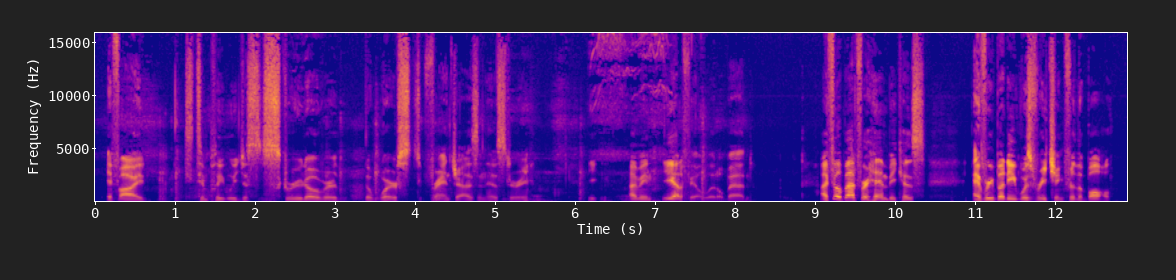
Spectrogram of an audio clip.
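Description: Lively intonation and big swings in loudness mark this man's fairly low voice. He keeps a moderate pace, broken by long, frequent pauses. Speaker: podcast co-host. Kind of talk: casual chat.

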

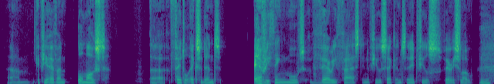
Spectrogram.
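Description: A man speaks with a very deep, low pitch, ordinary pitch variation and a Dutch accent. His pace is fairly slow, and the recording is very clean with a silent background. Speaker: podcast host and business coach. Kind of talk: interview.

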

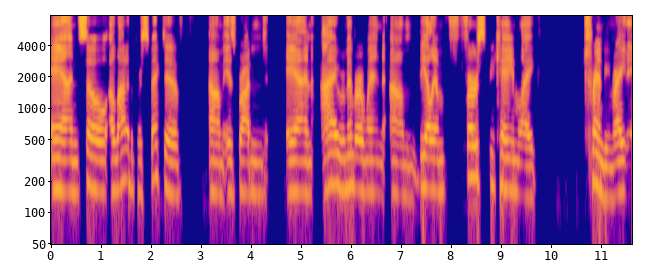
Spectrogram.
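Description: A woman with an American accent speaks at a very slow pace with long, frequent pauses, her very deep, low pitch carrying fairly even intonation in a dry, close sound with no echo. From Inland Empire, Southern California. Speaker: podcast co-host. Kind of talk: casual chat.

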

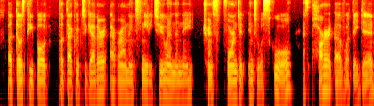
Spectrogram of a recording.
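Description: Heard at a moderate pace in an American accent, the voice sounds dry and close with no echo on a very clean recording with a silent background. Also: man. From Philadelphia. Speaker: musician. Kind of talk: radio interview. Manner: halting.

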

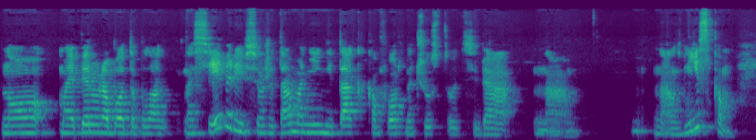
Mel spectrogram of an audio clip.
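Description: A woman's somewhat breathy, fairly high-pitched voice at a fairly slow pace. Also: ordinary pitch variation. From Buryatia, Russia (Ulan-Ude). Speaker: electricity price analyst, mathematician. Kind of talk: casual interview conversation. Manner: hesitant with filler sounds.

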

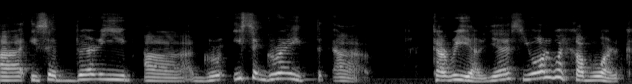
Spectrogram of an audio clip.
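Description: Very slowly, a woman with an Argentine accent speaks at a medium pitch, her voice making very wide pitch swings. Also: quiet background. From Argentina. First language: Spanish. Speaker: author and speaker. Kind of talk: casual interview.

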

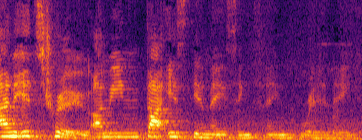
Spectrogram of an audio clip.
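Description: At a fairly slow pace, a woman speaks over noticeable background noise. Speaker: entrepreneur. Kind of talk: panel talk. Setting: stage with audience.

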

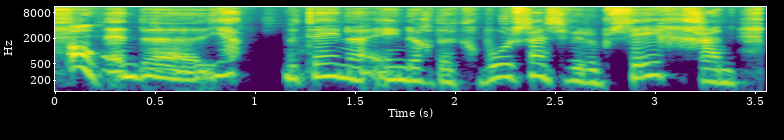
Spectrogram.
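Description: Against noticeable background noise, a woman with a fairly high pitch talks at a moderate pace using lively intonation. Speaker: healer. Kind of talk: interview, personal story. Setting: in person at her practice space.

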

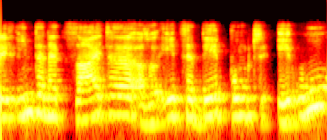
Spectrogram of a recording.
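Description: A man with a Portuguese accent speaks in a high pitch. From southern Brazil. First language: Portuguese (speaking German). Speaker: research centre director. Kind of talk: interview.

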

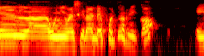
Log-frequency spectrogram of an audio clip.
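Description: A woman's voice at a medium pitch. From Bermuda. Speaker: translator. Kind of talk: interview.

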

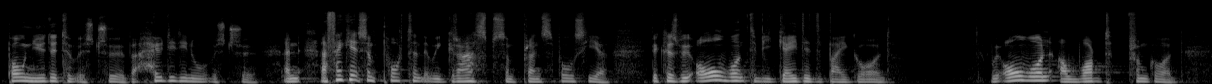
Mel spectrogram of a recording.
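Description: Over a quiet background, a man speaks at a moderate pace in a fairly high, somewhat breathy voice. His pitch varies in an ordinary way. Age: 50s. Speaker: pastor. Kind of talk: sermon. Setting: church. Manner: casual, conversational.

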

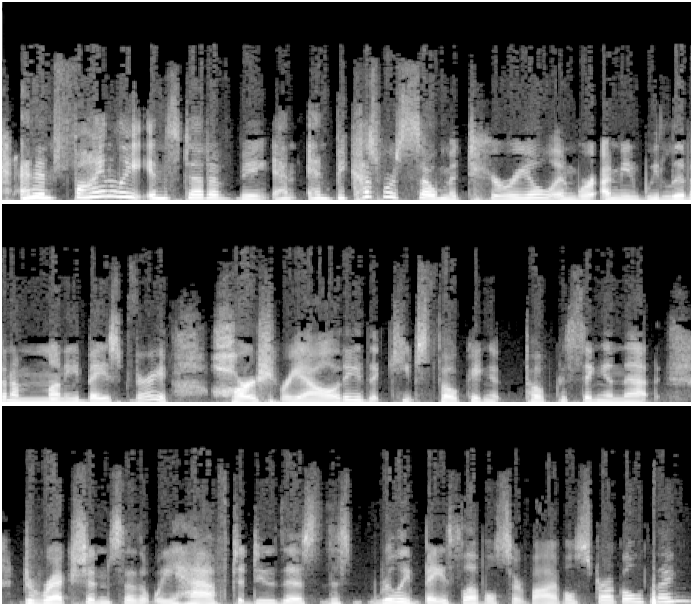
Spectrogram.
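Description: In an ordinary speaking voice, a woman talks at a fairly high pitch and fairly quick pace with lively intonation. The sound is dry and close with no echo, over a quiet background. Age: 60s. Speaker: author and speaker. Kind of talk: interview.

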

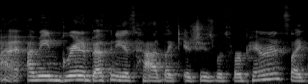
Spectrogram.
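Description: With a Californian accent, a woman speaks at a fairly quick pace in an animated tone, her pitch fairly low and its variation ordinary. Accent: Californian American. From US West Coast, Manhattan Beach, California. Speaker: podcast co-host. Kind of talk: casual chat. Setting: remote recording.

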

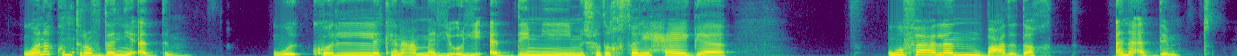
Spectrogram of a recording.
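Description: In a dry, close sound with no echo, a woman with a high pitch speaks at a fairly slow pace, using lively intonation and long, frequent pauses. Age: 20s. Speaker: young professional working with children. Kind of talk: personal storytelling monologue.

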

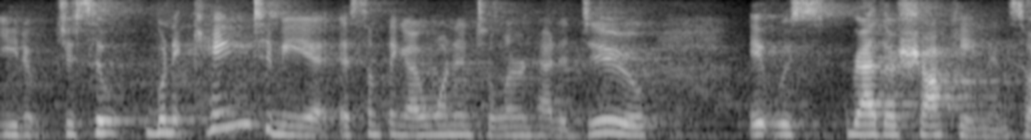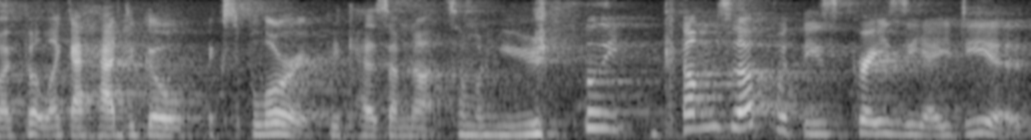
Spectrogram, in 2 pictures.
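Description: A woman's medium-pitched voice with lively intonation and an American accent, at a fairly quick pace over noticeable background noise. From US, Illinois and California Central Valley. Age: 40s. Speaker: cheesemaker. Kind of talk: interview.

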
